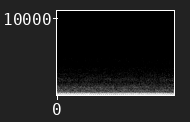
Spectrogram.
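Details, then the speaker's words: After turbocharger replacement on a 2008 MazdaSpeed3 GT (oil-primed by cranking with fuel injector relay pulled), engine starts and holds a steady, smooth idle with no knocks; still smoking slightly, owner thinks condensation or leftover residue in turbo. "and so far seems okay it started no idling problems but smoking a little bit still but I think that's just condensation and maybe just stuff left over inside the turbo"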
